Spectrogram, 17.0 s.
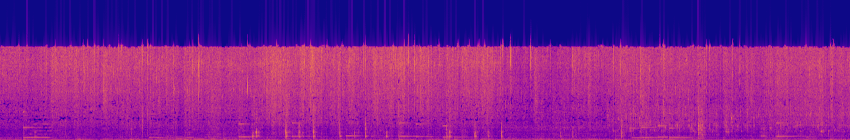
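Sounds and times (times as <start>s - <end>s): vegetables sizzling in hot oil: 0.0s - 17.0s
spatula knocking and scraping pan: 4.8s - 17.0s.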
